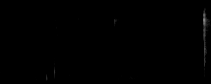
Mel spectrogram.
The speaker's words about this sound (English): So I'm taking it off the keyboard and just putting it on a uh, little cover thing to take out for my treadmill to keep it from getting scratched up.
